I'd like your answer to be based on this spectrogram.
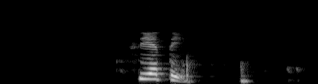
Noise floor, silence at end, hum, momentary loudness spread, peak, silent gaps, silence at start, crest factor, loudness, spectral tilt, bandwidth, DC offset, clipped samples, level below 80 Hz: -81 dBFS; 0.7 s; none; 20 LU; -4 dBFS; none; 1.4 s; 20 dB; -19 LUFS; -10 dB/octave; 4.7 kHz; under 0.1%; under 0.1%; -72 dBFS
